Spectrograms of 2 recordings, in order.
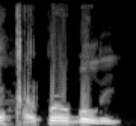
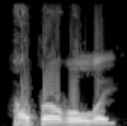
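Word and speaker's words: hyperbole: इसके हम लगाते हैं हाइपरबली इट्स नॉट हाइपरब remember हपबली हपरबली हाइपरबली ये हमारे पास एक जबरदस्त फिगर स्पीच है या लिटरेरी डिवाइस है जिसको पोएट्री में पोएट्स यूज़ करते हैं।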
